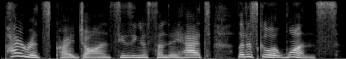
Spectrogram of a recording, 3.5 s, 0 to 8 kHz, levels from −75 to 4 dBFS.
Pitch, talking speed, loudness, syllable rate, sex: 245 Hz, 210 wpm, -17 LUFS, 5.3 syllables/s, female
